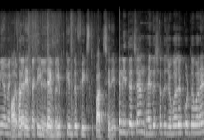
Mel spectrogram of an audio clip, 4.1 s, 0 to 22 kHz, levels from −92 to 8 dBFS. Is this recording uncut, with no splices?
no; 1 cut; at 2.4 s

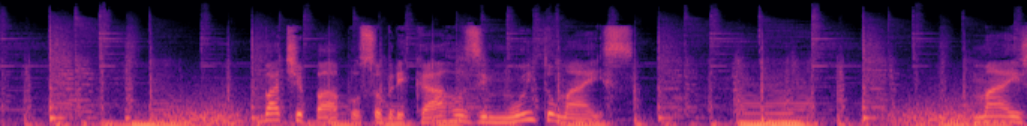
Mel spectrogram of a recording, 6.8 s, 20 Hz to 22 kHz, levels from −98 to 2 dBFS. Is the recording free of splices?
yes; 0 cuts

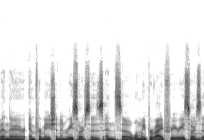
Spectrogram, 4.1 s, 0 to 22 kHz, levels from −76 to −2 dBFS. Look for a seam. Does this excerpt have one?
no; 0 cuts

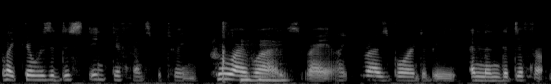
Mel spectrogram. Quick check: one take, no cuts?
no; 3 cuts; at 2.0 s, 3.5 s, 4.6 s

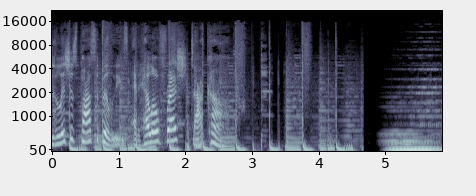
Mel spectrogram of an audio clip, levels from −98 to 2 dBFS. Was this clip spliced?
yes; 1 cut; at 4.6 s

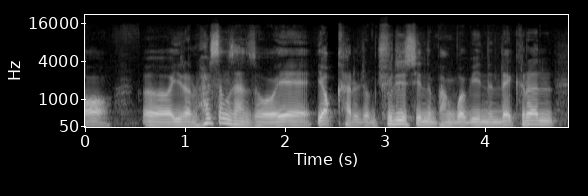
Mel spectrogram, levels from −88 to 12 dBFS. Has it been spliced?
no; 0 cuts

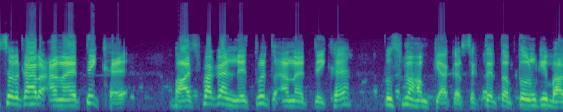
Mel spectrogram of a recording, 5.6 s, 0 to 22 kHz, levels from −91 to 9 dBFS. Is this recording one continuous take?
yes; 0 cuts

